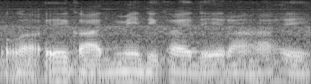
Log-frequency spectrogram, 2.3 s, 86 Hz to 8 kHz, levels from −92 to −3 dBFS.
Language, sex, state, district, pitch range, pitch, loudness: Hindi, male, Gujarat, Gandhinagar, 80-85 Hz, 80 Hz, -16 LUFS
